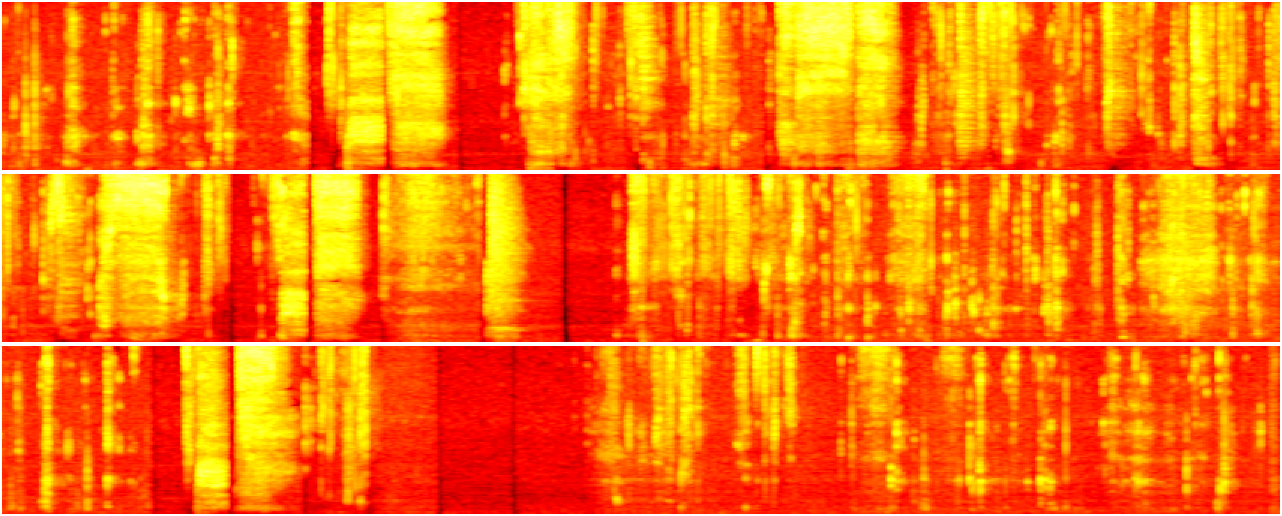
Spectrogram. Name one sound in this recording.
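A man makes wet lip and mouth sounds very close to a microphone.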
